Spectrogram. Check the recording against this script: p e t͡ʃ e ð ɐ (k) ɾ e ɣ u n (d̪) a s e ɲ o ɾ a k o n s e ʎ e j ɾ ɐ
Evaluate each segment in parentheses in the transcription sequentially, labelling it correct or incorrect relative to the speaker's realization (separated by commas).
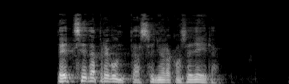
incorrect, incorrect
